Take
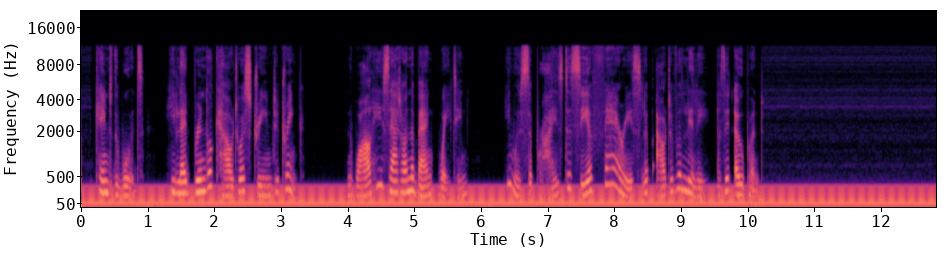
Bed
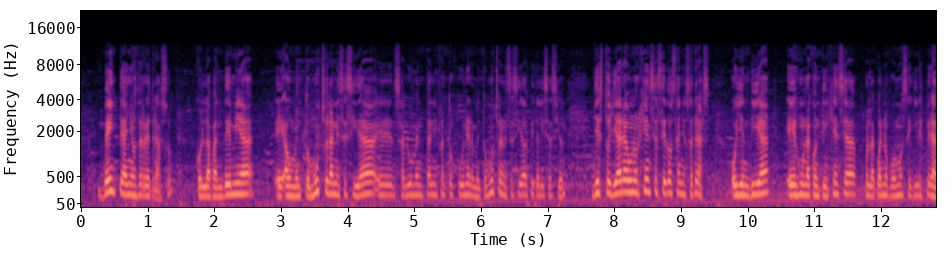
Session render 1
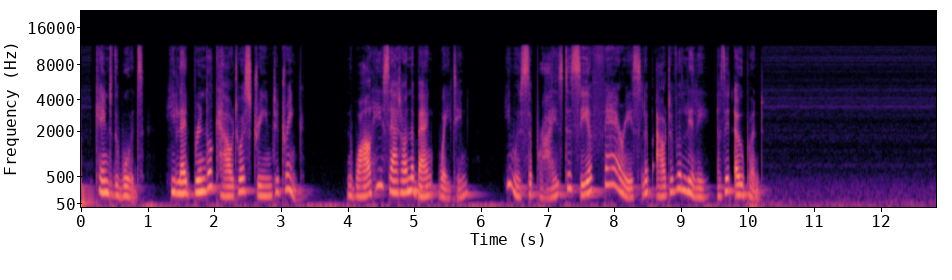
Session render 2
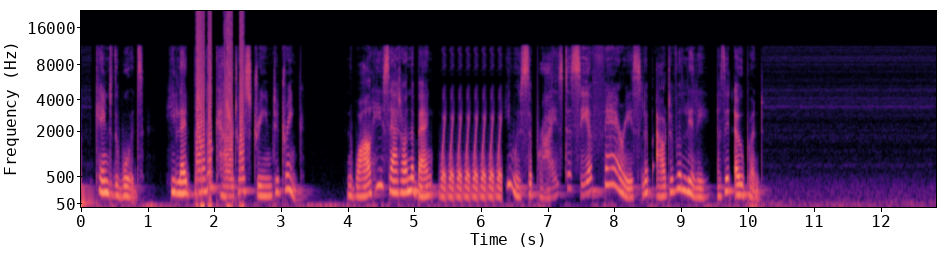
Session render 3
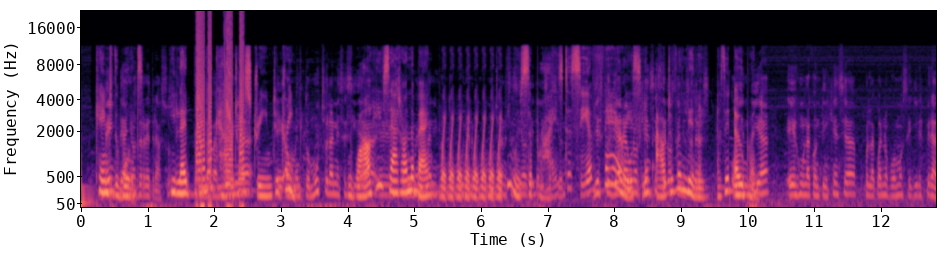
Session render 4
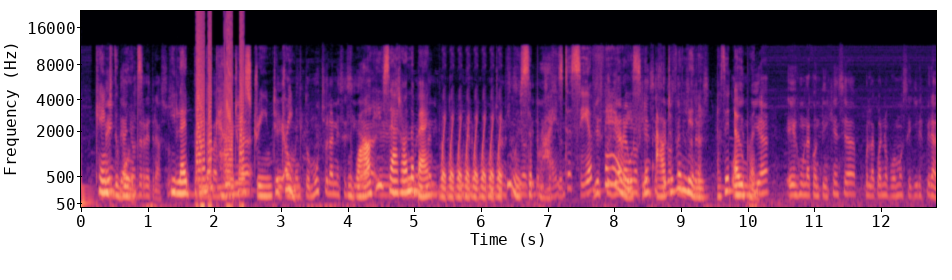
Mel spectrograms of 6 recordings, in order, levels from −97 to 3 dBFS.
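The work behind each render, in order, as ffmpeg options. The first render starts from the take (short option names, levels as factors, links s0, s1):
-af "bandreject=f=60:t=h:w=4,bandreject=f=120:t=h:w=4,bandreject=f=180:t=h:w=4,bandreject=f=240:t=h:w=4,bandreject=f=300:t=h:w=4"
-filter_complex "[0:a]asettb=1/sr,asplit=3[s0][s1][s2];[s0]atrim=end=1.694[s3];[s1]atrim=start=1.69:end=2.49,asetpts=PTS-STARTPTS,afade=t=in:d=0.004:c=qsin,afade=t=out:st=0.796:d=0.004:c=qsin,aeval=exprs='(mod(8.91*val(0)+1,2)-1)/8.91':c=same[s4];[s2]atrim=start=2.486[s5];[s3][s4]acrossfade=d=0.004:c1=hsin:c2=qsin[s6];[s6][s5]acrossfade=d=0.004:c1=qsin:c2=hsin,asettb=1/sr,asplit=3[s7][s8][s9];[s7]atrim=end=7.034[s10];[s8]atrim=start=7.03:end=7.67,asetpts=PTS-STARTPTS,afade=t=in:d=0.004:c=qsin,afade=t=out:st=0.636:d=0.004:c=qsin,lowshelf=f=440:t=q:w=1.5:g=-12[s11];[s9]atrim=start=7.666[s12];[s10][s11]acrossfade=d=0.004:c1=hsin:c2=qsin[s13];[s13][s12]acrossfade=d=0.004:c1=qsin:c2=hsin,asplit=9[s14][s15][s16][s17][s18][s19][s20][s21][s22];[s14]atrim=end=5.472[s23];[s15]atrim=start=5.348:end=5.472[s24];[s16]atrim=start=5.348:end=5.472[s25];[s17]atrim=start=5.348:end=5.472[s26];[s18]atrim=start=5.348:end=5.472[s27];[s19]atrim=start=5.348:end=5.472[s28];[s20]atrim=start=5.348:end=5.472[s29];[s21]atrim=start=5.348:end=5.472[s30];[s22]atrim=start=6.308[s31];[s23][s24]acrossfade=d=0.004:c1=hsin:c2=hsin[s32];[s32][s25]acrossfade=d=0.004:c1=hsin:c2=hsin[s33];[s33][s26]acrossfade=d=0.004:c1=hsin:c2=hsin[s34];[s34][s27]acrossfade=d=0.004:c1=hsin:c2=hsin[s35];[s35][s28]acrossfade=d=0.004:c1=hsin:c2=hsin[s36];[s36][s29]acrossfade=d=0.004:c1=hsin:c2=hsin[s37];[s37][s30]acrossfade=d=0.004:c1=hsin:c2=hsin[s38];[s38][s31]acrossfade=d=0.004:c1=hsin:c2=hsin"
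-filter_complex "[1:a]volume=0.316[s0];[0:a][s0]amix=inputs=2:normalize=0"
-af "volume=2.24"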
